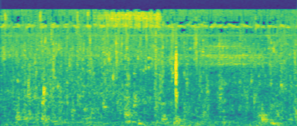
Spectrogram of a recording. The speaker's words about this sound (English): She kills the engine, and we sit and listen a moment to the marsh.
